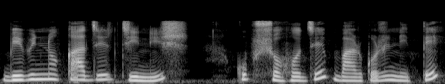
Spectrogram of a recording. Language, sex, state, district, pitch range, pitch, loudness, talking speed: Bengali, female, Tripura, West Tripura, 180-230 Hz, 205 Hz, -16 LUFS, 105 wpm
